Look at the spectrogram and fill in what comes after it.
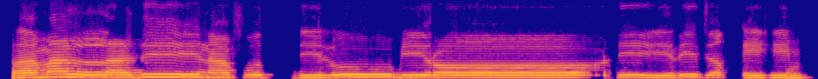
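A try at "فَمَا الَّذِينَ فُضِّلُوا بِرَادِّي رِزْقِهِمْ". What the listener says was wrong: Kurang tasdid Bu. Kurang naber. nabernya. Iya, kurang. kepanjangan. Nah, huruf zai juga sama. Rizqi. Rizqi.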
